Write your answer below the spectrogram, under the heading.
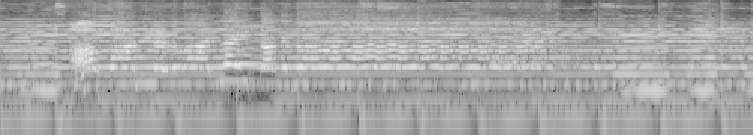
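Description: Kashmiri Sufi song: a man sings long, wavering held notes over a harmonium's sustained chords and drone, with a plucked string instrument and a steady low beat about twice a second.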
